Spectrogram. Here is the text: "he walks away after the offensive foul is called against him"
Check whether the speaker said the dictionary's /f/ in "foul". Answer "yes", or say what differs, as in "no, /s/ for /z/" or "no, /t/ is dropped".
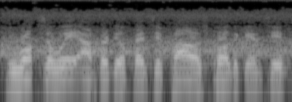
no, /p/ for /f/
